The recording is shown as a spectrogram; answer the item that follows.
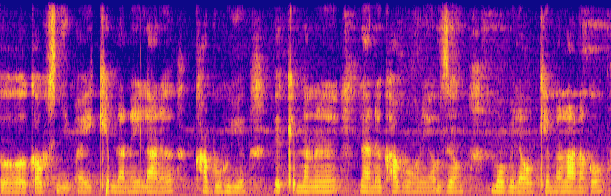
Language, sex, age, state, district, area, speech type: Bodo, female, 18-30, Assam, Chirang, rural, spontaneous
